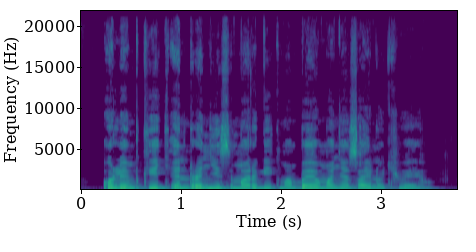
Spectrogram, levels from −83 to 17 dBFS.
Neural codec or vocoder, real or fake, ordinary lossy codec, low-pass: none; real; none; none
